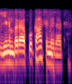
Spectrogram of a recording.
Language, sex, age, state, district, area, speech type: Urdu, male, 18-30, Bihar, Purnia, rural, conversation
